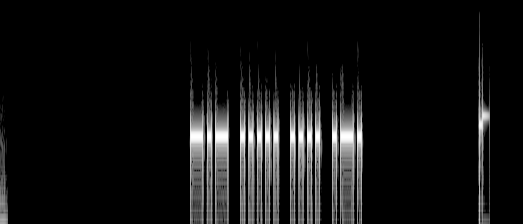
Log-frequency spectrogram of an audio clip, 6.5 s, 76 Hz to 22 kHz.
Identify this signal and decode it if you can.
Morse code, heard as a keyed tone, about 20 wpm, 700 Hz. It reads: K5HR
